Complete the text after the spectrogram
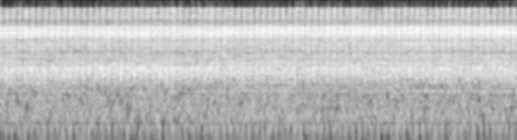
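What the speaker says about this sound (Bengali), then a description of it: "ওই যে একটা দেখেন, একটা ট্রলার আসতেছে।" A trawler boat's engine on a river in the Sundarbans, Bangladesh, a continuous low rumbling drone that stays fairly loud and even throughout, with no speech.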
